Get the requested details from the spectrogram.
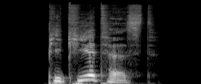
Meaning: inflection of pikieren: 1. second-person singular preterite 2. second-person singular subjunctive II
- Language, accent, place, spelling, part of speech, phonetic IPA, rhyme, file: German, Germany, Berlin, pikiertest, verb, [piˈkiːɐ̯təst], -iːɐ̯təst, De-pikiertest.ogg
